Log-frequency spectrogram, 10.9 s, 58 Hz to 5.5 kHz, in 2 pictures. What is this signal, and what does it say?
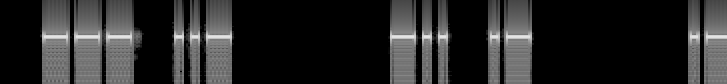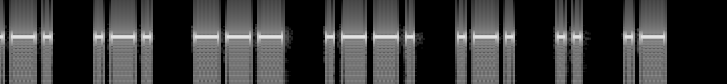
Morse code, heard as a keyed tone, about 20 wpm, spaced as for 15 wpm, 750 Hz. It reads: OU DA PROPRIA
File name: arquivos / texto / texto 04 20ppm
